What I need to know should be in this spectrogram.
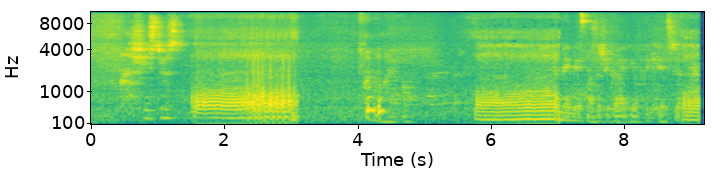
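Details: Sleeping individual snoring extra loud; two long, loud, buzzing snores with quieter breathing between: heavy snoring.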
